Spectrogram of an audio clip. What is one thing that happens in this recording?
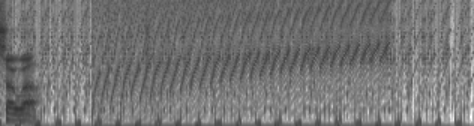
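An arcade game siren warbles steadily in the background.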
